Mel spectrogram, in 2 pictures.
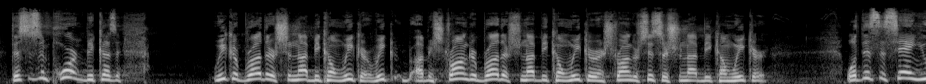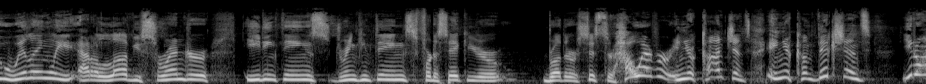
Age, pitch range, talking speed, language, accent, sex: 40-59, 165-245 Hz, 190 wpm, English, American, male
